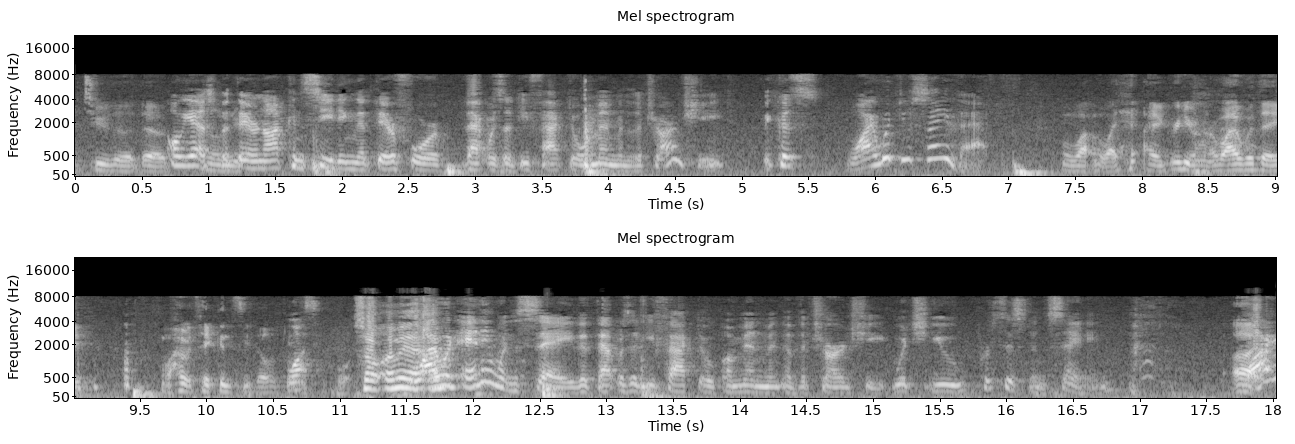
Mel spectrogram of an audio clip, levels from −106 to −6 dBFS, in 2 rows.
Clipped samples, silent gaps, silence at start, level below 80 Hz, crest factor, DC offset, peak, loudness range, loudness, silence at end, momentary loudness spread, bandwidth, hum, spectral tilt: under 0.1%; none; 0 s; -40 dBFS; 20 dB; under 0.1%; -2 dBFS; 10 LU; -23 LUFS; 0 s; 14 LU; 9.8 kHz; none; -4.5 dB/octave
